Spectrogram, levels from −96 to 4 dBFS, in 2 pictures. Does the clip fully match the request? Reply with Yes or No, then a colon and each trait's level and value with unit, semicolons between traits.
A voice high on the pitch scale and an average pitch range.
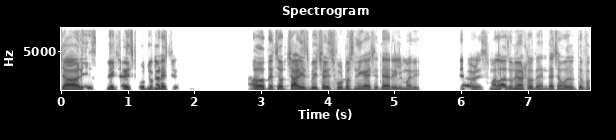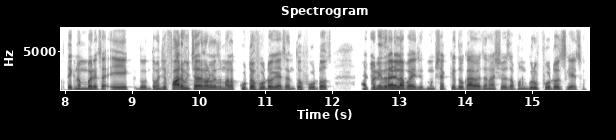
No: low, 130 Hz; average, 3.6 semitones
